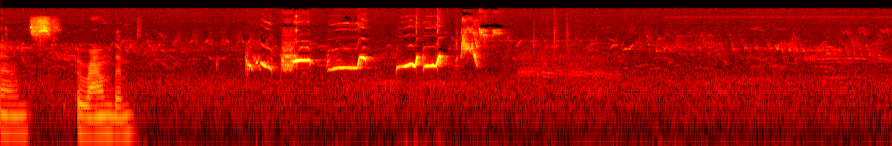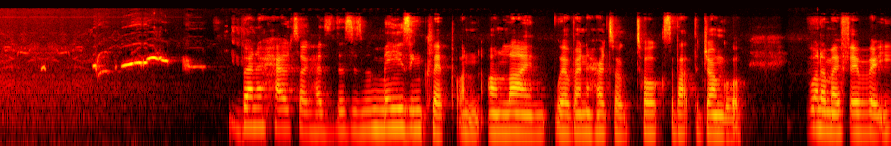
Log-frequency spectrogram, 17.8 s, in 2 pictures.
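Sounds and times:
London birds singing, mimicking phone sounds: 0.0 - 11.3
speech: 0.2 - 1.5, 11.2 - 17.8.

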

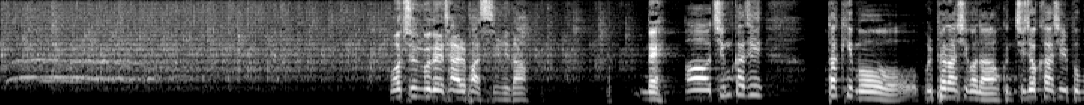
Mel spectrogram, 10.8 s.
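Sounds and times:
audience applause: 0.0 - 6.4
speech: 3.9 - 5.4, 6.4 - 10.8.

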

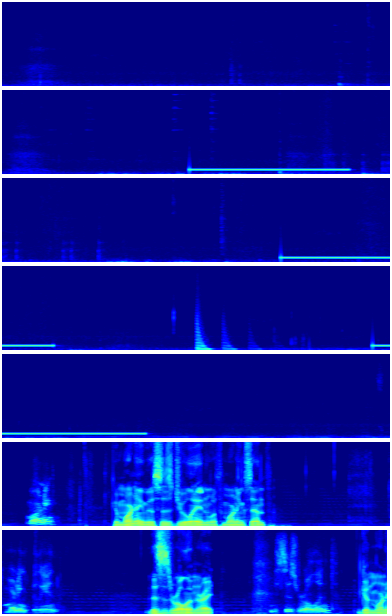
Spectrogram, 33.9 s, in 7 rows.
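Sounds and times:
faint noise: 0.0 - 33.9
telephone line tone beeps while connecting to a caller: 7.2 - 9.2, 13.2 - 15.2, 19.2 - 21.2
speech: 25.6 - 27.7, 31.0 - 31.7, 32.6 - 33.9.

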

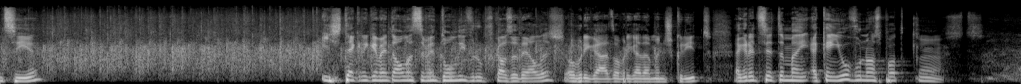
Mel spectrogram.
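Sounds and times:
speech: 0.0 - 0.6, 3.2 - 9.9
audience applause: 0.0 - 6.7
laughter: 9.8 - 10.1.

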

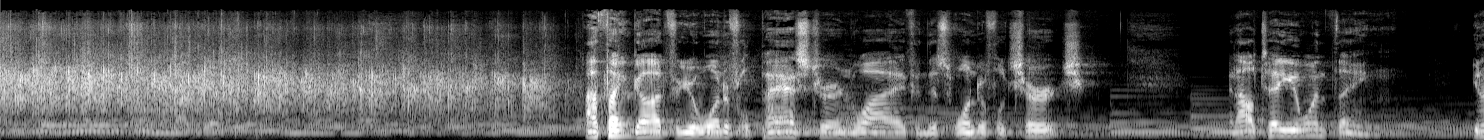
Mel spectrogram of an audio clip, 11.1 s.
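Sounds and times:
church congregation applauding to welcome a visiting pastor: 0.0 - 4.8
speech: 4.4 - 8.2, 9.2 - 10.4.

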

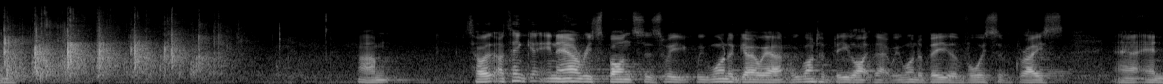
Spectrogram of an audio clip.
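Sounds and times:
audience applause: 0.0 - 2.6
speech: 3.6 - 4.1, 4.7 - 11.6.

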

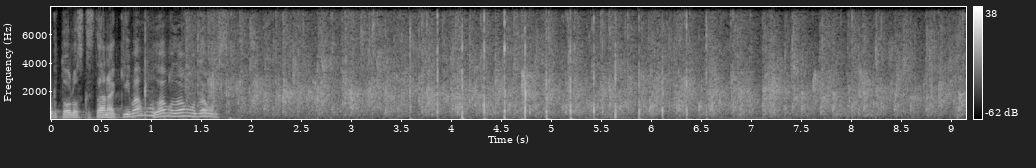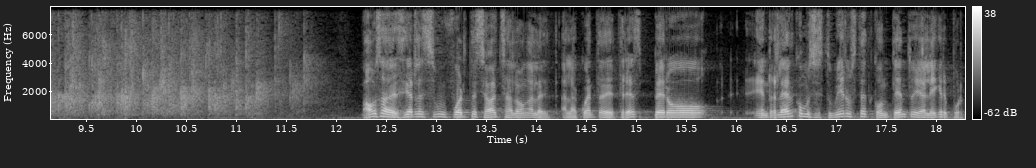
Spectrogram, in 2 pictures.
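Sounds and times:
speech: 0.0 - 2.0, 12.3 - 18.2
audience applause: 1.3 - 11.9.

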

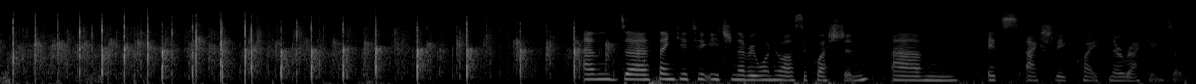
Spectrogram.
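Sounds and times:
audience applause: 0.0 - 6.2
speech: 5.9 - 11.9.

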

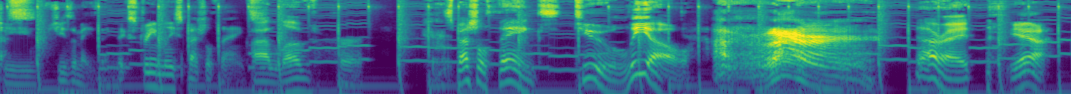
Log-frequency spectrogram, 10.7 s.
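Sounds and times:
speech: 0.0 - 3.8, 4.4 - 10.6
person imitating a lion's growl: 7.2 - 8.8.

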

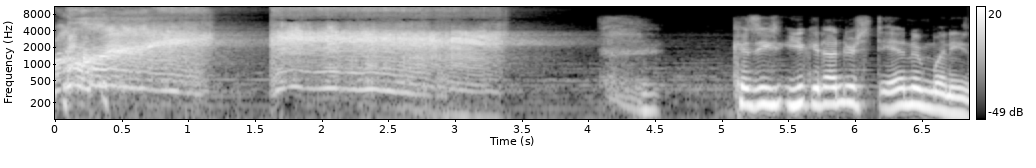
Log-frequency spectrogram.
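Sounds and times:
person imitating an angry cartoon duck: 0.0 - 3.9
speech: 5.1 - 6.8.

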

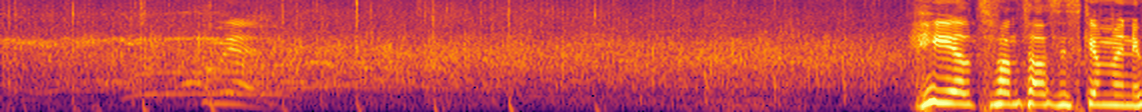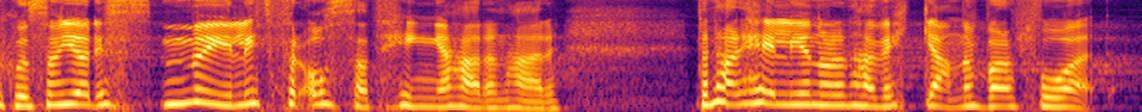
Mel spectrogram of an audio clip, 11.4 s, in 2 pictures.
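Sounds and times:
audience applause: 0.0 - 5.1
speech: 4.6 - 11.3.

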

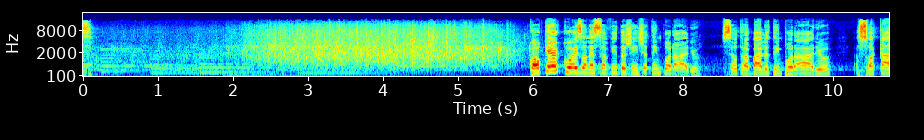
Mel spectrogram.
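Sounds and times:
sustained low keyboard chords: 0.0 - 6.0
audience applauding: 0.2 - 6.0
speech: 6.0 - 10.7.

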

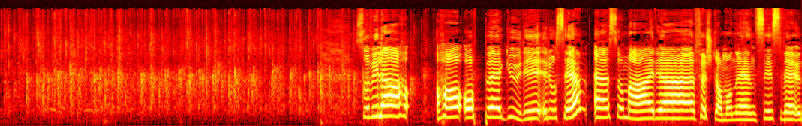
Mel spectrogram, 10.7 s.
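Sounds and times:
audience applause: 0.0 - 4.9
speech: 4.8 - 10.6.

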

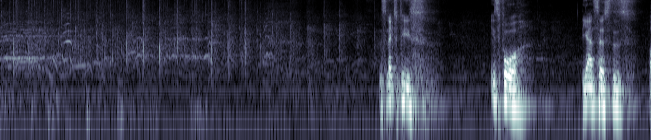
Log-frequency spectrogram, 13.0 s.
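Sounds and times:
scattered cheers: 0.0 - 5.9
crowd applauding: 0.0 - 7.6
voices in the room: 4.9 - 13.0
speech: 7.6 - 8.6, 9.8 - 10.6, 11.6 - 13.0.

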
